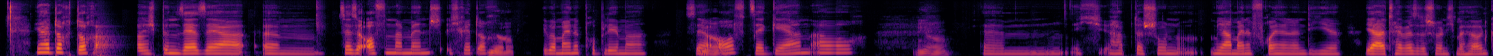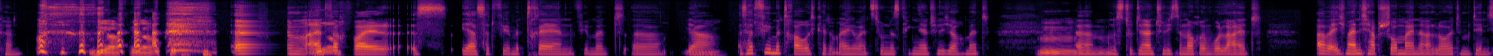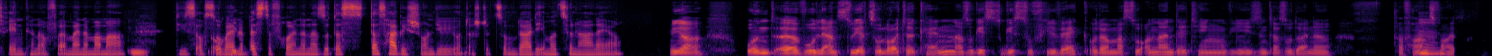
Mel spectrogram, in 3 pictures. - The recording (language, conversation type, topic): German, advice, Wie kann ich mein Alleinsein annehmen und meinen Selbstwert nach der Trennung wieder stärken?
- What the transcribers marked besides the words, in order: static; other background noise; distorted speech; laugh; laughing while speaking: "Ja"; laughing while speaking: "okay"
